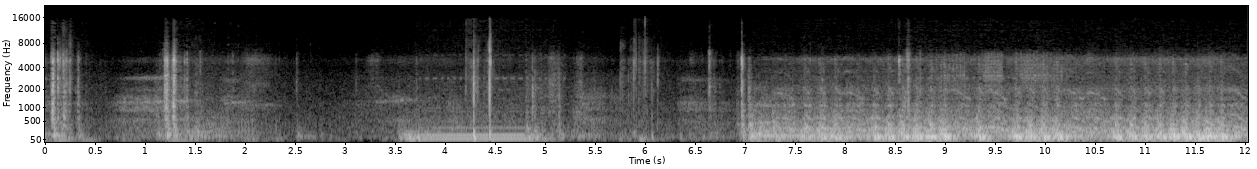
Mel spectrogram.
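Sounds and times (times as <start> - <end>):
low hum: 3.4 - 5.1
car engine running rough: 7.0 - 12.0.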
